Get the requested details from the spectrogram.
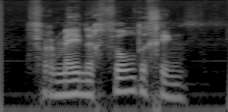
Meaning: multiplication
- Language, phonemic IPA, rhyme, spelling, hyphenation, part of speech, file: Dutch, /vər.meː.nəxˈfʏl.də.ɣɪŋ/, -ʏldəɣɪŋ, vermenigvuldiging, ver‧me‧nig‧vul‧di‧ging, noun, Nl-vermenigvuldiging.ogg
